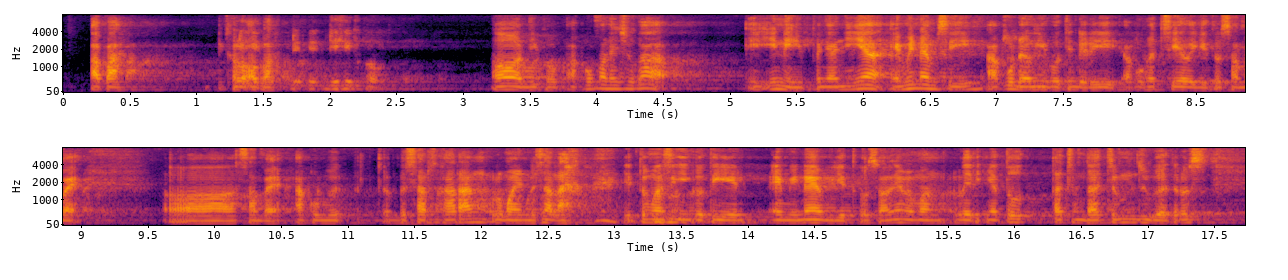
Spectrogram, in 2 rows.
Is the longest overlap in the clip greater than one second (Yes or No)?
No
